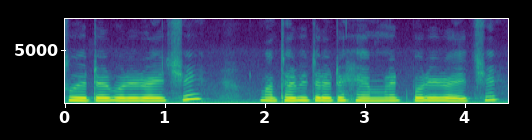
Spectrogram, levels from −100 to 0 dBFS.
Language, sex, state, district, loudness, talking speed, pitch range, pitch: Bengali, female, Tripura, West Tripura, -12 LUFS, 120 wpm, 275-285 Hz, 280 Hz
